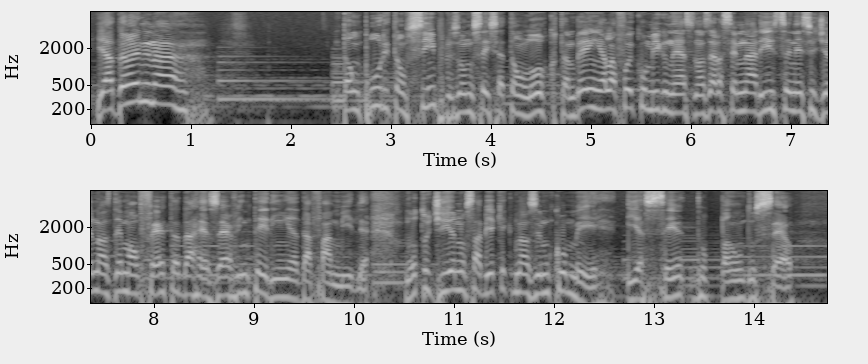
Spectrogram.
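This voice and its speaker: A Brazilian man in his forties preaches with fervor, his voice sitting high and climbing further as his emotion swells. He speaks as a preacher sharing his own testimony at full intensity. Instrumental music plays clearly underneath. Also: fairly quick. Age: 40s. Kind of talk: passionate sermon testimony.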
